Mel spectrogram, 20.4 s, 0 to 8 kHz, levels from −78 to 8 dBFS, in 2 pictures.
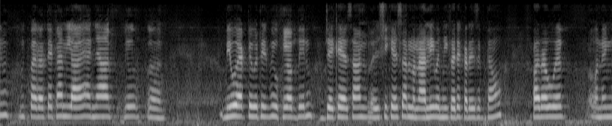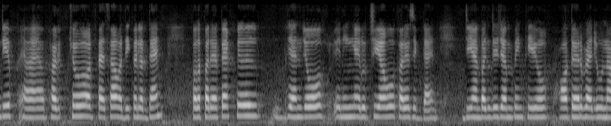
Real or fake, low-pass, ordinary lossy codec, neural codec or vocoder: fake; 7.2 kHz; none; codec, 16 kHz, 1 kbps, FunCodec, trained on LibriTTS, 50 frames a second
